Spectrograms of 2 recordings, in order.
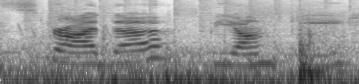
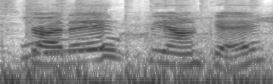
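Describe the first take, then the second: First: The words end in a and i sounds. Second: The words end in e and e sounds. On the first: The speaker calls it wrong. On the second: The speaker calls it right.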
